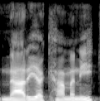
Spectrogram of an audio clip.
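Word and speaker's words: Nadia Comăneci: You and I have, we have been astounded by, I'm going to get her name wrong, but Nadia Comaneci. Did I get it right? Yeah.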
